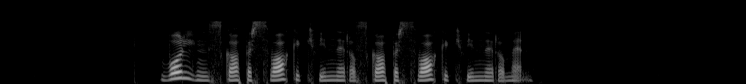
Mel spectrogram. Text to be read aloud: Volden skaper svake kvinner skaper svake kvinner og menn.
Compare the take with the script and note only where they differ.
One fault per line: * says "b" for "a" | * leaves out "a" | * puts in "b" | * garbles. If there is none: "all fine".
all fine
